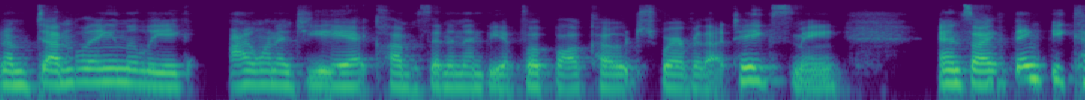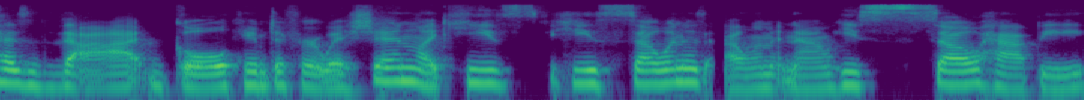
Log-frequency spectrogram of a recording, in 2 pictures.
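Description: An ordinary speaking voice from a woman, fairly low in pitch with ordinary variation, at a fairly quick pace with hardly any pauses. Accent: American. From Massachusetts. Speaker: football coach's wife, engineer, author. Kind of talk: interview. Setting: video call.

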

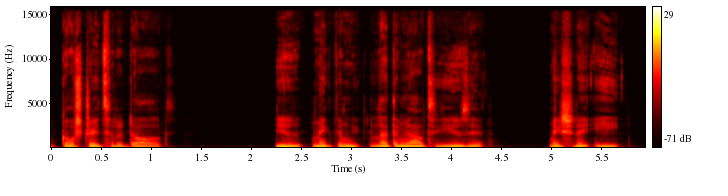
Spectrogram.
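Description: Speaking with an American accent, a man uses a very deep, low pitch and a dark, mellow tone, somewhat breathy and monotone, flat in intonation, at a fairly slow pace with long, frequent pauses, on a very clean recording with a silent background. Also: dry, close sound with no echo. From Chicago, Illinois. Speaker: former teacher and dog breeder. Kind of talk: casual interview. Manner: hesitant, many fillers.

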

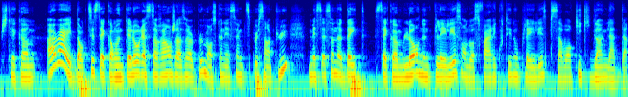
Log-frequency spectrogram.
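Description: Over music in the background, a woman in a Quebec accent talks at a very fast pace with a fairly low pitch, fairly even intonation and big swings in loudness. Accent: Québécois French. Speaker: dancer and actress. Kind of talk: casual chat.

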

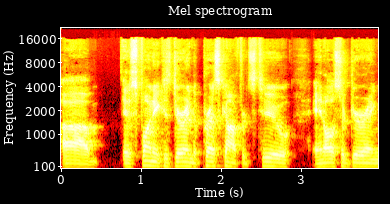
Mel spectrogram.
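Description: A man with an American accent and an unremarkable speaking voice talks at a moderate pace and a fairly low pitch. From Orlando, Florida, US. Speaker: basketball podcaster. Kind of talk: casual chat.

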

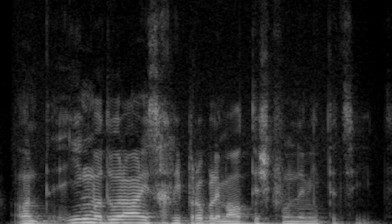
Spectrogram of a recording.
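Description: The man's voice is somewhat breathy. Its pitch varies in a normal way. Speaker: costumed street performer. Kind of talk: casual interview. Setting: studio.

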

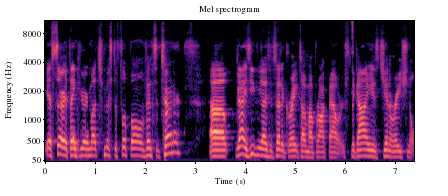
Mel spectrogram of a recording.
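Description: A man with an American accent and an ordinary speaking voice talks at a fairly quick pace in a fairly high pitch with ordinary pitch variation. The recording is very clean, with a silent background. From Georgia, US South. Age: young. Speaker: social media producer. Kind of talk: casual chat.

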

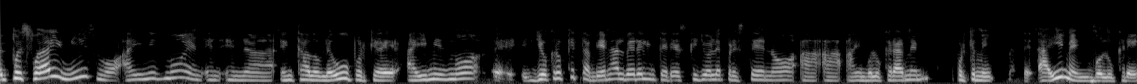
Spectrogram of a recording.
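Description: With an unremarkable speaking voice, a woman speaks at a fairly slow pace, her fairly high pitch carried by lively intonation. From Mexico, Durango. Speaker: sports journalist. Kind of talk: interview.

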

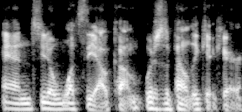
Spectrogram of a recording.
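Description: Over a quiet background, a man's fairly low voice has a bright, sharp tone and a monotone, flat intonation. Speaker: listener sending a hot take. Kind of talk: recorded voice message.

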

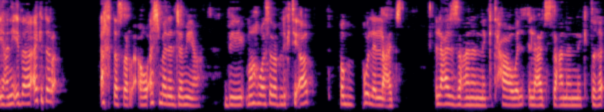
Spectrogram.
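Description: A woman with an ordinary speaking voice talks at a moderate pace in a medium pitch with ordinary pitch variation. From Bahrain. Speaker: medical student sharing mental health experience. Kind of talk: testimony.

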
